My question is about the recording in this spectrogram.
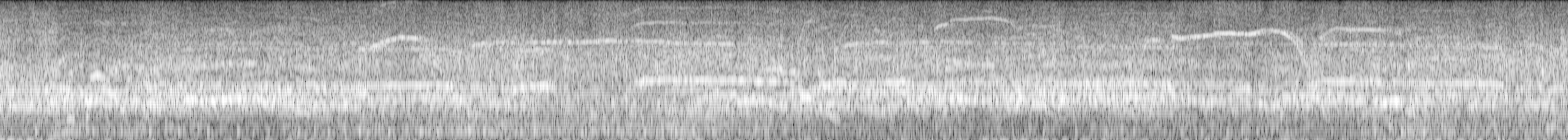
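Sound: audience cheering and whooping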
